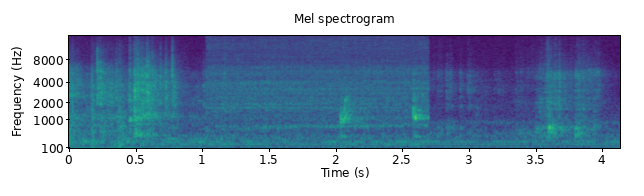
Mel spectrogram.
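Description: A plastic shaker bottle being shaken, a quick rattling clatter that stops just under a second in. Then a steady hiss with two light clinks, and one more clink near the end.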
